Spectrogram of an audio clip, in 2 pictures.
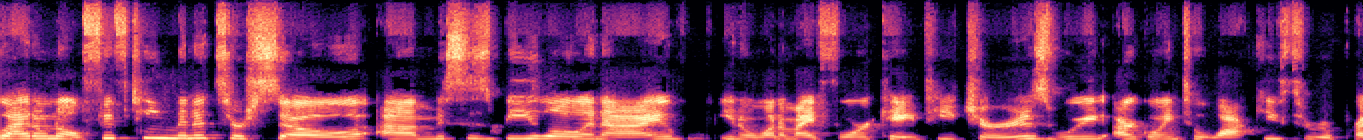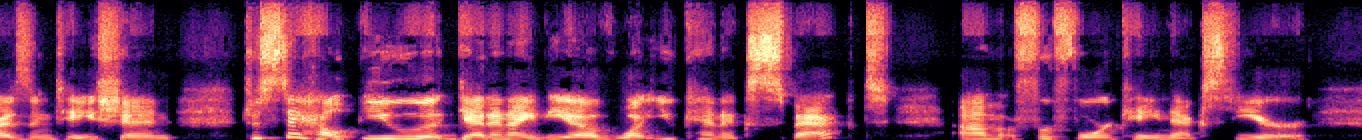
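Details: Adult woman speaking; normal voice.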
